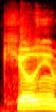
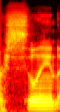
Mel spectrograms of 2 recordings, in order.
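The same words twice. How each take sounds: First: Cillian with a hard K, KILL-ee-an; hard-C pronunciation. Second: Cillian with an S sound, SILL-ee-an; soft-C pronunciation. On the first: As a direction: say Cillian starting with a K sound. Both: Shown as a demonstration. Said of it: "I don't know how you say it".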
